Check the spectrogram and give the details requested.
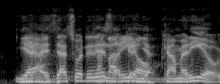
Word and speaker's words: Camarillo: Camarillo. Yes. Camarillo.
